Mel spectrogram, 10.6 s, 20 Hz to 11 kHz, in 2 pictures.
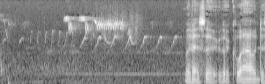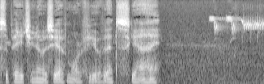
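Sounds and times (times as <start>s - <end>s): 
birds chirping: 0.0s - 10.5s
soft outdoor hum on a cool misty day in Florida: 0.0s - 10.5s
speech: 3.7s - 8.6s.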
